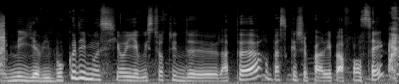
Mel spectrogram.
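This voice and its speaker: With lively intonation, a woman speaks at a fairly quick pace over noticeable background noise. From United States. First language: English (speaking French). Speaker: radio host. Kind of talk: interview testimony.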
